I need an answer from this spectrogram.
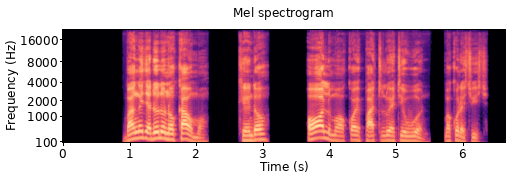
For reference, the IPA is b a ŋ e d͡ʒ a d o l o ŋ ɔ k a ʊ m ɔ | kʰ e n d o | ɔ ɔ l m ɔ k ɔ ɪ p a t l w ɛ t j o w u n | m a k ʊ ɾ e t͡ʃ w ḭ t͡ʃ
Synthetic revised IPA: b a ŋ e d͡ʒ a d o l o n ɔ k a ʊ m ɔ | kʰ e n d o | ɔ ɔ l m ɔ k ɔ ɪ p a t l w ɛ t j o w o n | m a k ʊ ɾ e t͡ʃ w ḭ t͡ʃ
